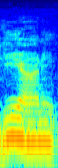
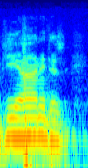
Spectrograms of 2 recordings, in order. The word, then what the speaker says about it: Ghianni: thank you again it's it's Giani I was almost everybody mispronounces is my name so I don't take I don't take offense at all my uh but I do it's guon in Italian this is a rule in Italian if you have a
